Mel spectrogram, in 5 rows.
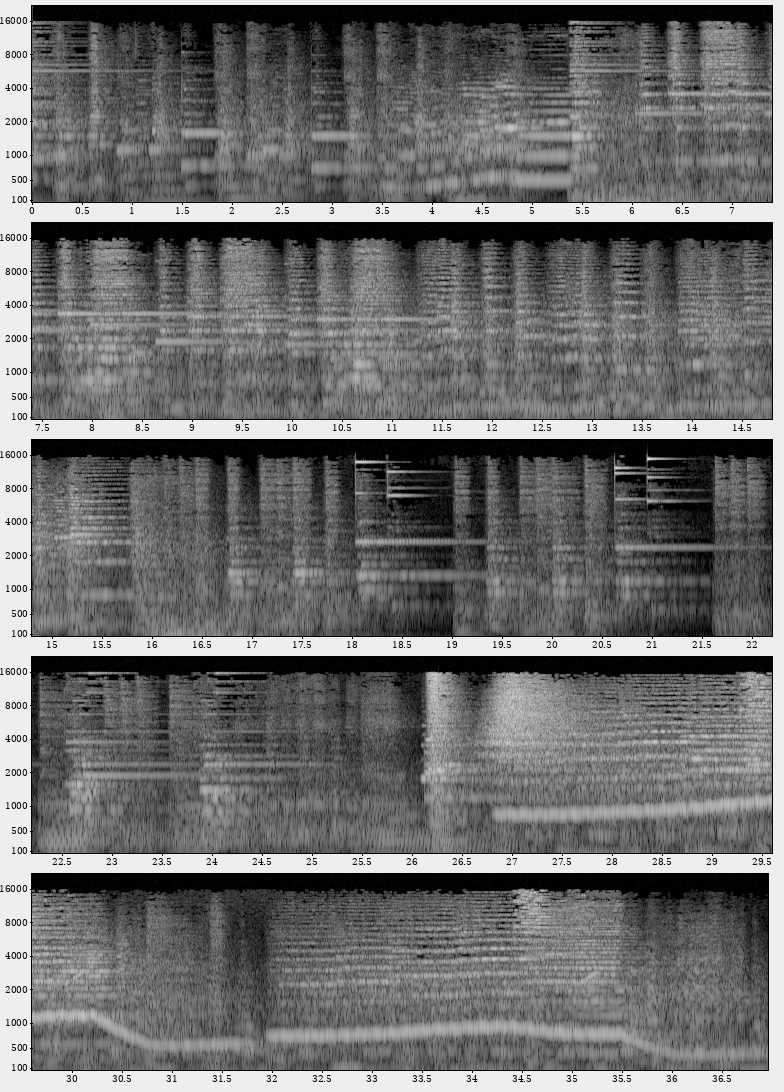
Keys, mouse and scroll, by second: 0.6 b, 0.9 click, 1.2 g, 1.5 click, 1.9 click, 2.1 click, 2.3-7.7 typing, 2.8 click, 2.9 click, 3.2 click, 3.3 click, 4.0 click, 4.4 click, 4.9 click, 4.9 click, 5.3 click, 5.5 click, 5.8 click, 6.0 click, 6.3 click, 6.5-6.9 scroll down 4, 6.9 click, 7.1 middle click, 7.4 click, 7.6 click, 8.1 click, 8.7 click, 9.0 click, 9.1 click, 9.4 click, 9.6 click, 9.7 click, 9.8 click, 10.0 click, 10.4 g, 10.8 click, 10.9 ctrl+r, 11.1 scroll, 11.3 click, 11.5 click, 11.6 click, 11.8 scroll, 12.0 click, 12.3 click, 12.6 click, 12.8 click, 12.9 click, 13.2 ctrl+r, 13.3 scroll up 20, 13.5 click, 13.6 click, 14.1 click, 14.3-17.4 typing, 14.7 click, 15.3 click, 15.7 click, 15.8 click, 16.2 click, 16.5 click, 16.9 click, 17.2 click, 17.4 click, 18.0 click, 18.1-18.8 shift+scroll, 18.2 shift+middle click, 18.3 click, 18.4 click, 18.6-30.9 typing, 18.8 click, 19.0 click, 19.3 click, 19.4 click, 19.7 click, 19.7 scroll, 19.9 click, 20.2 click, 20.3 click, 20.3 middle click, 20.7 click, 20.9 click, 21.4 middle click, 21.6 click, 21.9 click, 22.1 click, 22.4 click, 22.6 click, 22.9 click, 23.1 click, 23.4 click, 23.4 middle click, 23.7 click, 24.0 click, 24.2 click, 24.4 click, 24.6 click, 24.9 click, 25.0 click, 25.3 click, 25.5 click, 25.6 click, 26.0 click, 26.1 click, 26.7 click, 27.1 click, 27.4 click, 27.6 click, 27.9 click, 28.0 click, 28.3 click, 28.4 click, 28.8 click, 29.1 click, 29.4 click, 29.5 click, 29.7 scroll, 30.1 middle click, 30.4 click, 30.7 click, 30.8 click, 31.2 click, 31.4 shift+middle click, 31.5 shift+middle click, 31.5-31.8 shift+scroll up 6, 31.7 shift+middle click, 32.1 click, 32.2 g, 32.6 click, 32.9 scroll, 33.4-33.7 scroll, 33.6 click, 33.7 g, 34.5 click, 34.8 click, 34.9 g, 35.2 middle click, 35.7 click, 35.9 g, 36.1 click, 36.4 click, 36.4 g, 36.5 click, 36.7 click.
